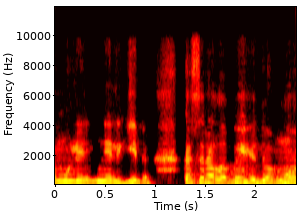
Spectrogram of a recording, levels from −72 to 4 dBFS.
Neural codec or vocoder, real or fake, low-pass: vocoder, 22.05 kHz, 80 mel bands, WaveNeXt; fake; 9.9 kHz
